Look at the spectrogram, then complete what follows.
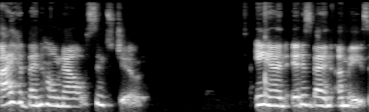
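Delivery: emotional, moved voice, fighting back tears. Speaker tells the audience about staying home with the kids, emotional. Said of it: "I get emotional at this point".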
